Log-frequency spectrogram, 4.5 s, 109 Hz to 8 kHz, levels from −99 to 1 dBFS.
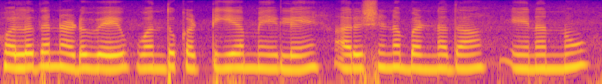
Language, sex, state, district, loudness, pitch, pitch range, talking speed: Kannada, female, Karnataka, Bidar, -12 LUFS, 250 Hz, 245-260 Hz, 105 wpm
